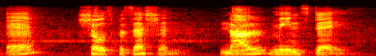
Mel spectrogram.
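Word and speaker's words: 의: nenal jaehyun gunin veteran ui here pronounced e shows possession nal means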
